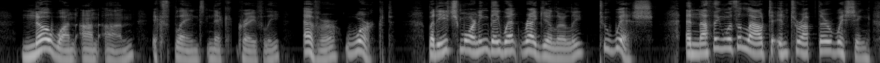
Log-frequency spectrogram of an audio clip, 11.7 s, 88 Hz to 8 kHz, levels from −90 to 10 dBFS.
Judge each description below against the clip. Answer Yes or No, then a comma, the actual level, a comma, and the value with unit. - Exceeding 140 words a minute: No, slow, 135 wpm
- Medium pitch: Yes, medium, 175 Hz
